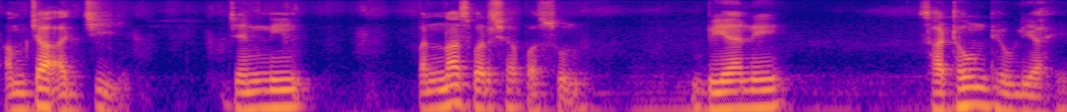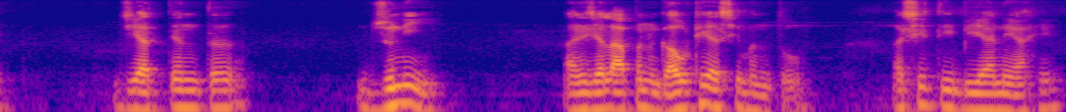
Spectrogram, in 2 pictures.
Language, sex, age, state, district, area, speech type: Marathi, male, 45-60, Maharashtra, Nashik, urban, spontaneous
